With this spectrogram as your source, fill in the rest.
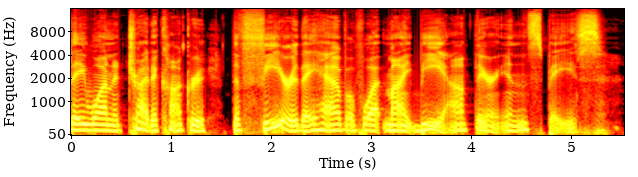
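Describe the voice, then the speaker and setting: A woman with a fairly low pitch and vocal fry is heard in a dry, close sound with no echo on a very clean recording with a silent background. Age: 80s+. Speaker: podcast co-host, elderly mother. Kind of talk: casual chat.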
